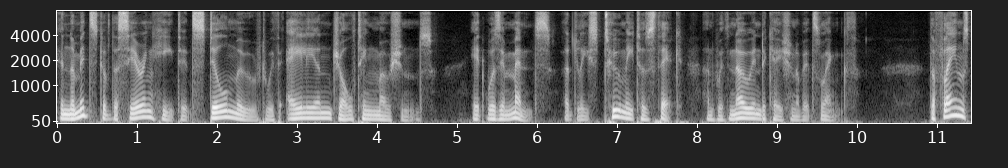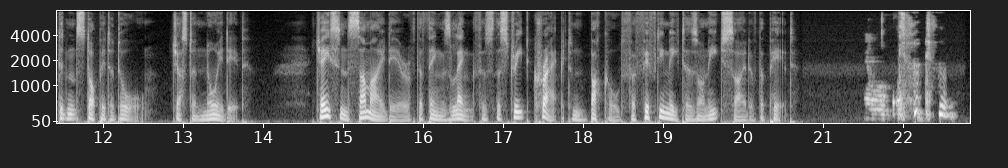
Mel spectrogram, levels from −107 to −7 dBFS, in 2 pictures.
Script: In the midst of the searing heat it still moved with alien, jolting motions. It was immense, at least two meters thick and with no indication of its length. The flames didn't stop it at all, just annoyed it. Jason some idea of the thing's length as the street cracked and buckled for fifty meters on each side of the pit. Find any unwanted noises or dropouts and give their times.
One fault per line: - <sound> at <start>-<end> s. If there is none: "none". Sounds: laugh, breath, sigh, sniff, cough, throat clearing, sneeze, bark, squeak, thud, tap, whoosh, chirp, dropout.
- cough at 21.5-22.7 s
